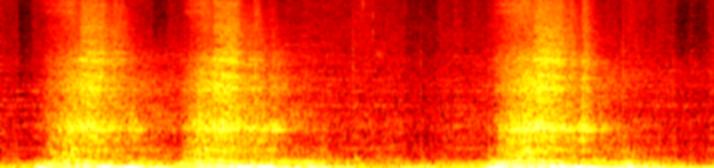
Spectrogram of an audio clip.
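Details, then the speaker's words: Copart Pontiac Grand Prix after fixing starting and idle problem: three throttle blips each returning cleanly to steady idle with no dip or hunt; previously RPMs dropped then recovered, now stay level, issue fixed. "good though before when I would do that when the RPMs would come back down they would they would drop and then come back up now they're just staying level now so that's I'd say that was our issue"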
